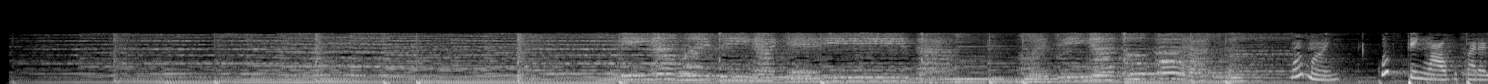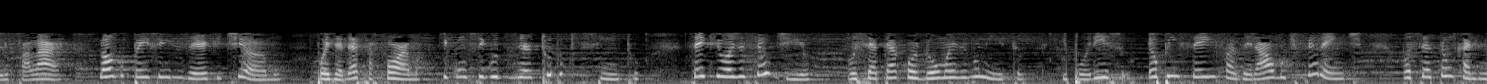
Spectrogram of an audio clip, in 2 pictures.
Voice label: MÃE (VOZ INFANTIL) F, Telemensagens; Telemensagens 2017

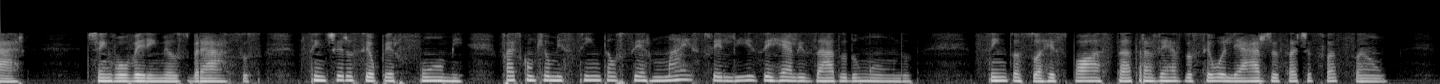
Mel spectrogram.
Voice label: UMA NOITE ESPECIAL, fem, Telemensagens; Bom dia, tarde e noite; Telemensagens 2017

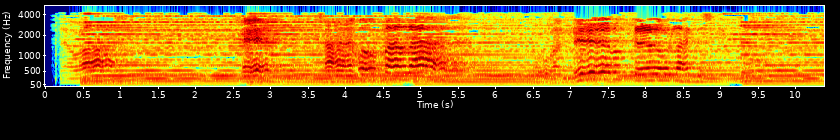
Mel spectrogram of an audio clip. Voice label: agradecimento m; Telemensagens; Dia Dos namorados; masc; Telemensagens 2017

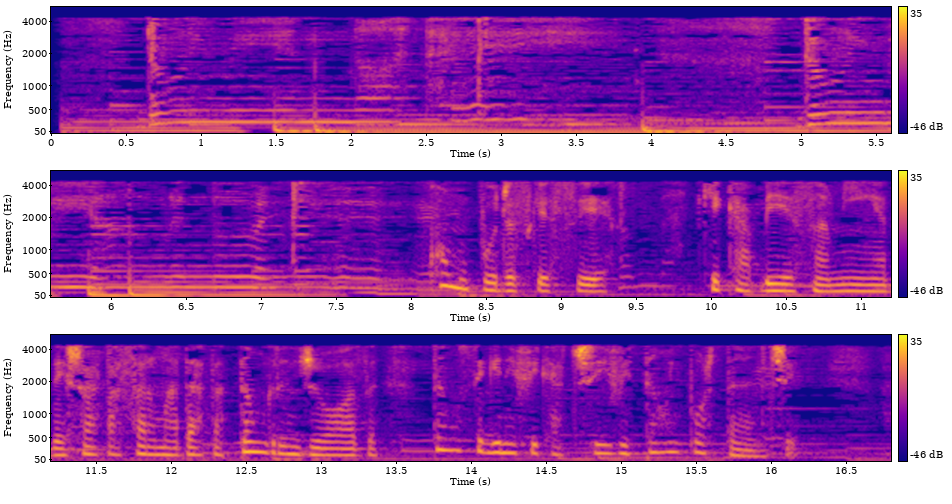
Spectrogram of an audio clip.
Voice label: Desculpas Aniversário Femin, Telemensagens; Telemensagens 2017

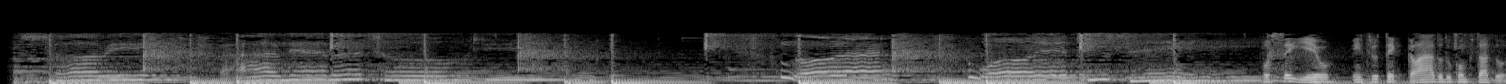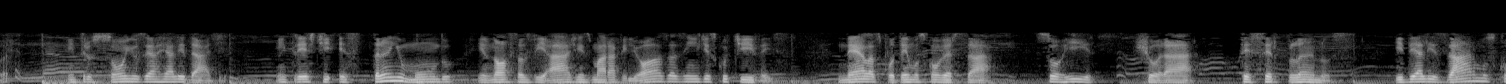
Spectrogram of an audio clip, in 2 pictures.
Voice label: AMIZADE VIRTUAL, Telemensagens, Masc

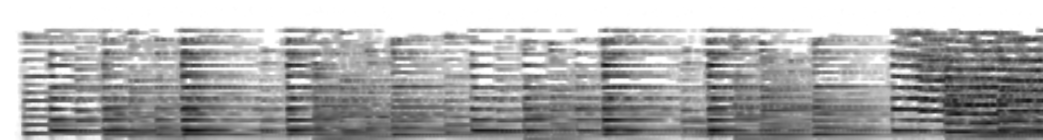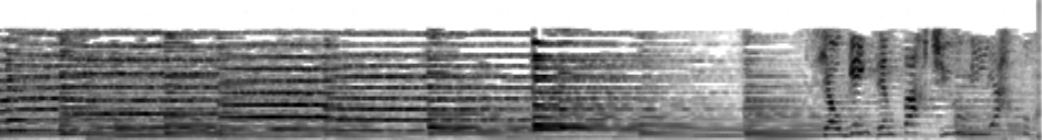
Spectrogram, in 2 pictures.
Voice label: Mensagem Romântica Feminino, Gospel; Telemensagens; Telemensagens 2017

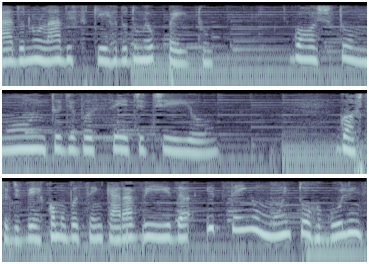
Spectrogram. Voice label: Aniversário Tio Feminino; Aniversários; Aniv Familiar

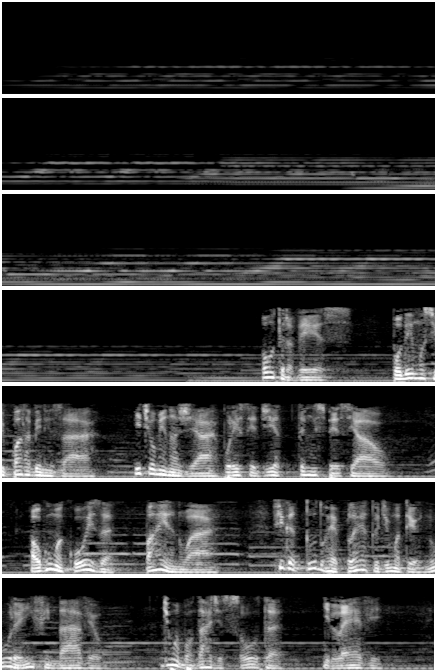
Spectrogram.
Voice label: SOGRA M; Dia das Mães; Masc; Telemensagens 2017

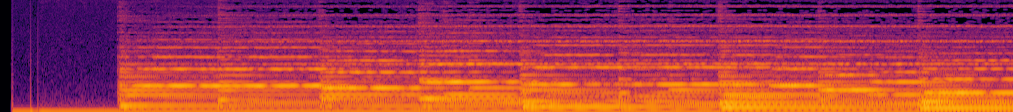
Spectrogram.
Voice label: MENSAGEM PARA IRMA MASC; Telemensagens; Telemensagens 2017

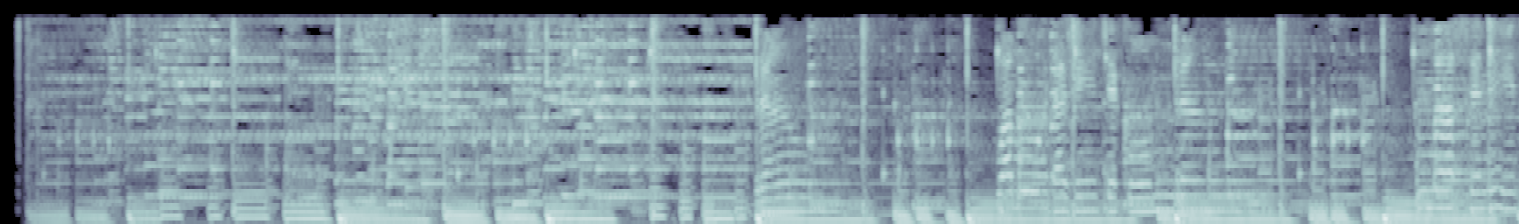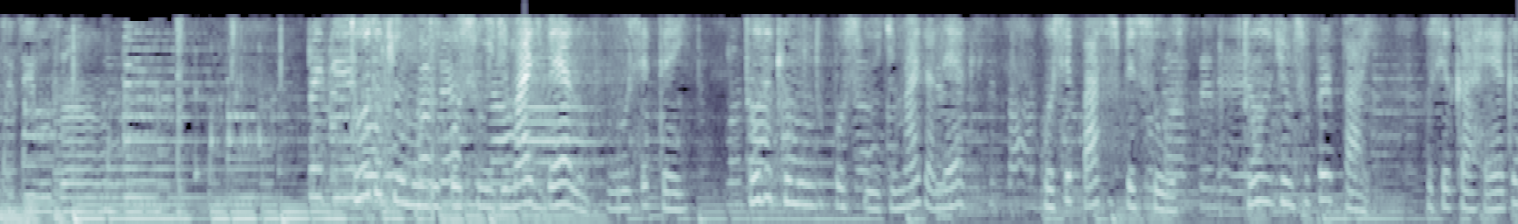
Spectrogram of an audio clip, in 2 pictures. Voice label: Aniversário Pai Infantil Masculino; Telemensagens 2017; Aniversários

